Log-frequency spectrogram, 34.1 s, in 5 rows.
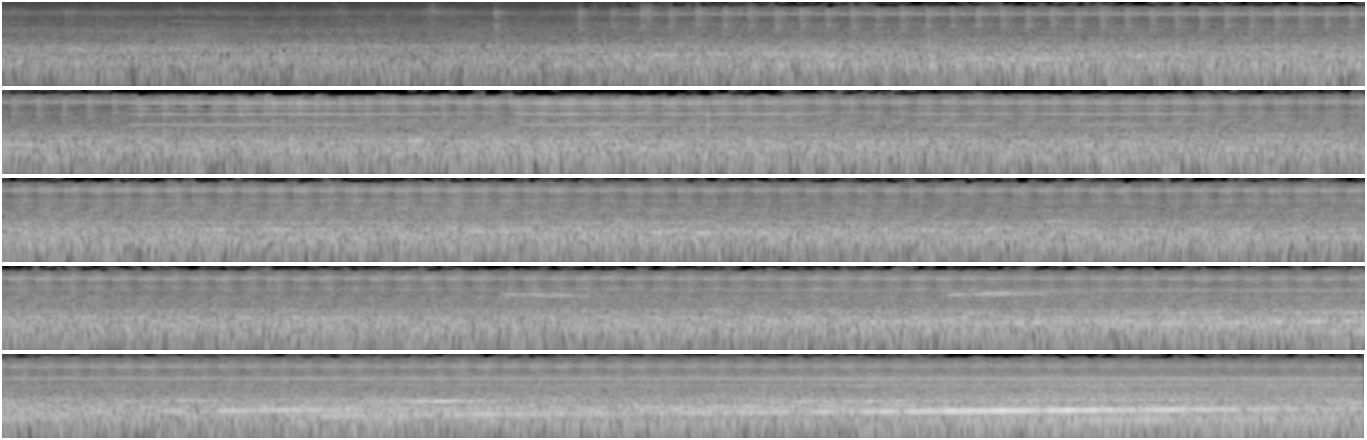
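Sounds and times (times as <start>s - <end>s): train running noise: 0.0s - 34.0s
long electronic door beeps: 7.4s - 13.1s, 22.8s - 32.0s.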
